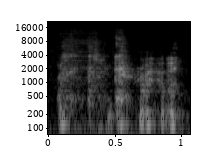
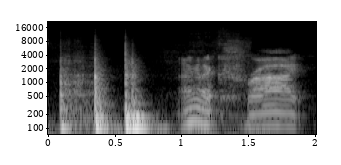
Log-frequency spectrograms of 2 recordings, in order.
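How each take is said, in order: First: Voiceless whisper to yourself; hushed, whispered mock despair; whispered lament. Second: Loud, drawn-out lament; mock despair. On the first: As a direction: whisper it under your breath. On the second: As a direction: stretch it out slowly and loudly. Mock despair at missed trade. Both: Real, not acted.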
